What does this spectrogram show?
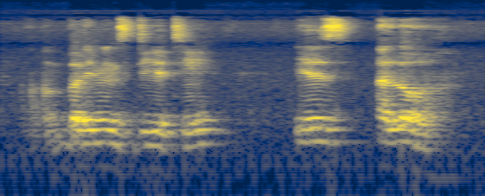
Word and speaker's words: Allah: The Aramaic is Allah, but without emphasizing the L. Hence this one L without a dot. Allah. It can also be pronounced Allah. The Arabic word is Allah. The difference is mainly the elongation of the L, Allah, as opposed to Allah.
